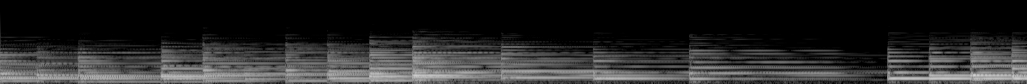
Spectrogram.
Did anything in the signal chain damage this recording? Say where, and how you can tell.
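No, nothing in the signal chain stood out as damaging this audio on listening.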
